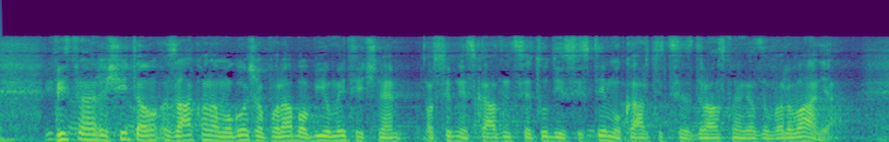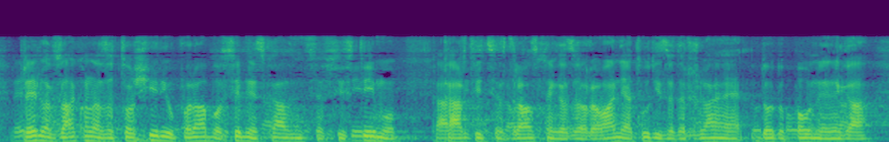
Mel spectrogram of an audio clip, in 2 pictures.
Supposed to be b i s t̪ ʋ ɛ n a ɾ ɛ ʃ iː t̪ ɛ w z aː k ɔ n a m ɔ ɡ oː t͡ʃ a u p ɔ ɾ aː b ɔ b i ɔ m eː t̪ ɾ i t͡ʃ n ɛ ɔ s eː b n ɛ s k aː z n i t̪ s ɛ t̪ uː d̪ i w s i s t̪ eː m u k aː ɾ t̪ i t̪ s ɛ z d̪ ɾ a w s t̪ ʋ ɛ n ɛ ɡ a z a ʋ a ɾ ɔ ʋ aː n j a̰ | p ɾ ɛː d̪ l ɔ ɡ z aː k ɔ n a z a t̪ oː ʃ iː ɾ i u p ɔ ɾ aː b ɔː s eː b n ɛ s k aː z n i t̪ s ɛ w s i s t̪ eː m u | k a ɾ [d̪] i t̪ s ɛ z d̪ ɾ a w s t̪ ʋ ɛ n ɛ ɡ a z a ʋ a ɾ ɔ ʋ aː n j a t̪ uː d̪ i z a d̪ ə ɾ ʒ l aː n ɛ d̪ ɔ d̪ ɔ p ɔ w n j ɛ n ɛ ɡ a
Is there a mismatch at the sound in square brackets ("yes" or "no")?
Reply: yes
